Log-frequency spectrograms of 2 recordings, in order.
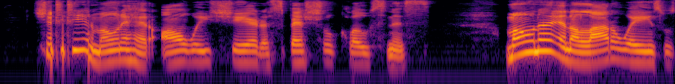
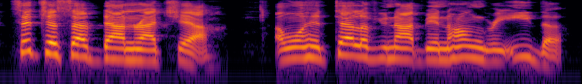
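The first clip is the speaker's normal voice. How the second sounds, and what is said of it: Thick Jamaican accent. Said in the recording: “spoke with a thick Jamaican accent”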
